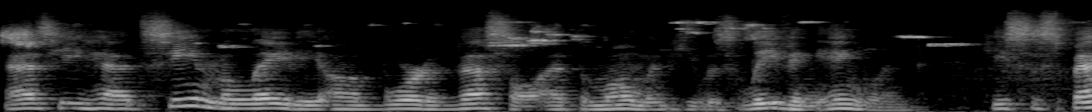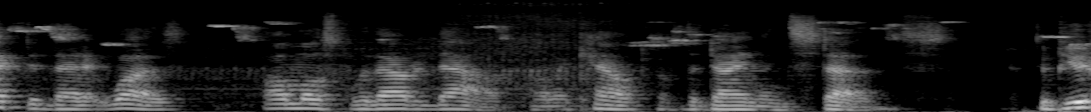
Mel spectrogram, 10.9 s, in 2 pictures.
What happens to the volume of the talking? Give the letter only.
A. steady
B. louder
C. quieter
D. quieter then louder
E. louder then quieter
A.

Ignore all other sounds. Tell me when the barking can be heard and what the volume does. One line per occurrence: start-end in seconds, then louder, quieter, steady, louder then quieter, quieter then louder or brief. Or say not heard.
not heard.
